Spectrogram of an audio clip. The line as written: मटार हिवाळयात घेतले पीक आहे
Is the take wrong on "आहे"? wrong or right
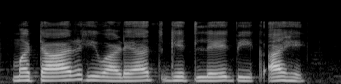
right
